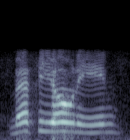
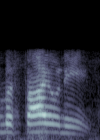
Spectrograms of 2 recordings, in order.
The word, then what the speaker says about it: methionine: Methionine or methionine. Pronounce it how you will. I'm okay with saying either one.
